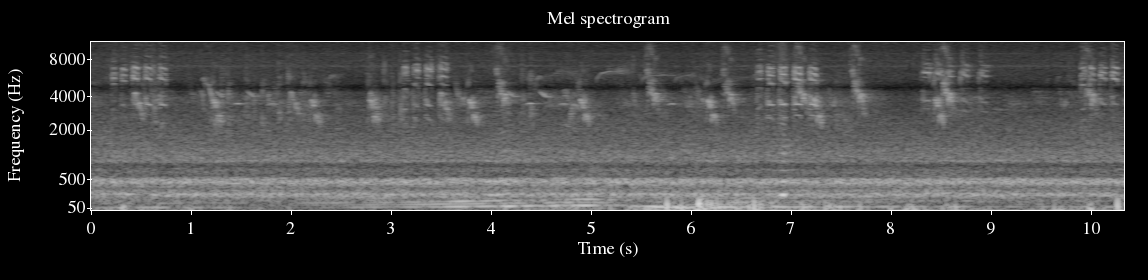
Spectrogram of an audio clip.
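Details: Fledgling great tits leaving a nest box on 14 May 2017 give thin, high chirps in quick, irregular bursts, set against a steady, loud buzzing of insects.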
